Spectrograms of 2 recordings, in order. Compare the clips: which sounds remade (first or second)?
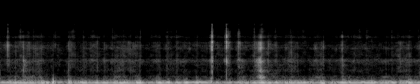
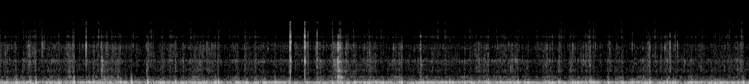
first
